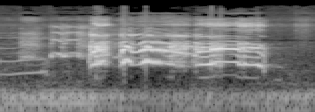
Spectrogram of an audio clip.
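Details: ['Rooster crowing in a chicken coop at a sanctuary on a sunny day: a loud, harmonic crow of several drawn-out segments lasting about two seconds, preceded by softer rising notes, over a low steady background hum.']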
